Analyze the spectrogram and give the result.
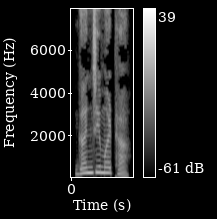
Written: ಗಂಜಿಮಠ

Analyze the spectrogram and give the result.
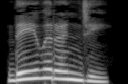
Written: ದೇವರಂಜಿ

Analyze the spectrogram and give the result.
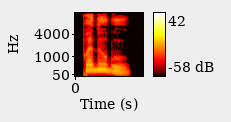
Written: ಪದುಗು

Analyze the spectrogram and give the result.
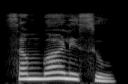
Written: ಸಂಭಾಳಿಸು

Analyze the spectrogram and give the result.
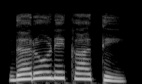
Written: ದರೋಡೆಕಾತಿ

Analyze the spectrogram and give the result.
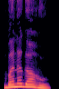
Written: ಬನಗಾಹು

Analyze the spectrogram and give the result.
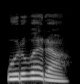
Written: ಊರ್ವರೆ

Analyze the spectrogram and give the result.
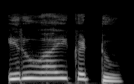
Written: ಇರುವಾಯಿಕಟ್ಟು

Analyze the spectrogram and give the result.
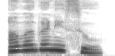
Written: ಅವಗಣಿಸು

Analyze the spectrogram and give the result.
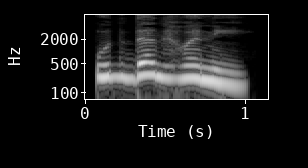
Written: ಉದ್ದಧ್ವನಿ

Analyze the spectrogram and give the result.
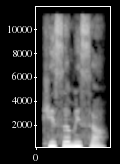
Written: ಗುಸುಮುಸಿ

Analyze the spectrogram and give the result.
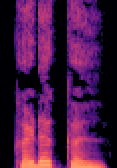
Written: ಕೋಡ್ಗಲ್ಲು

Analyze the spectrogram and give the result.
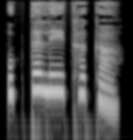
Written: ಉಕ್ತಲೇಖಕ

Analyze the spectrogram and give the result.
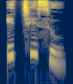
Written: ಇಚ್ಚೈಸು

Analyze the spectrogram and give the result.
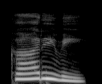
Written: ಕಾರಿವಿ

